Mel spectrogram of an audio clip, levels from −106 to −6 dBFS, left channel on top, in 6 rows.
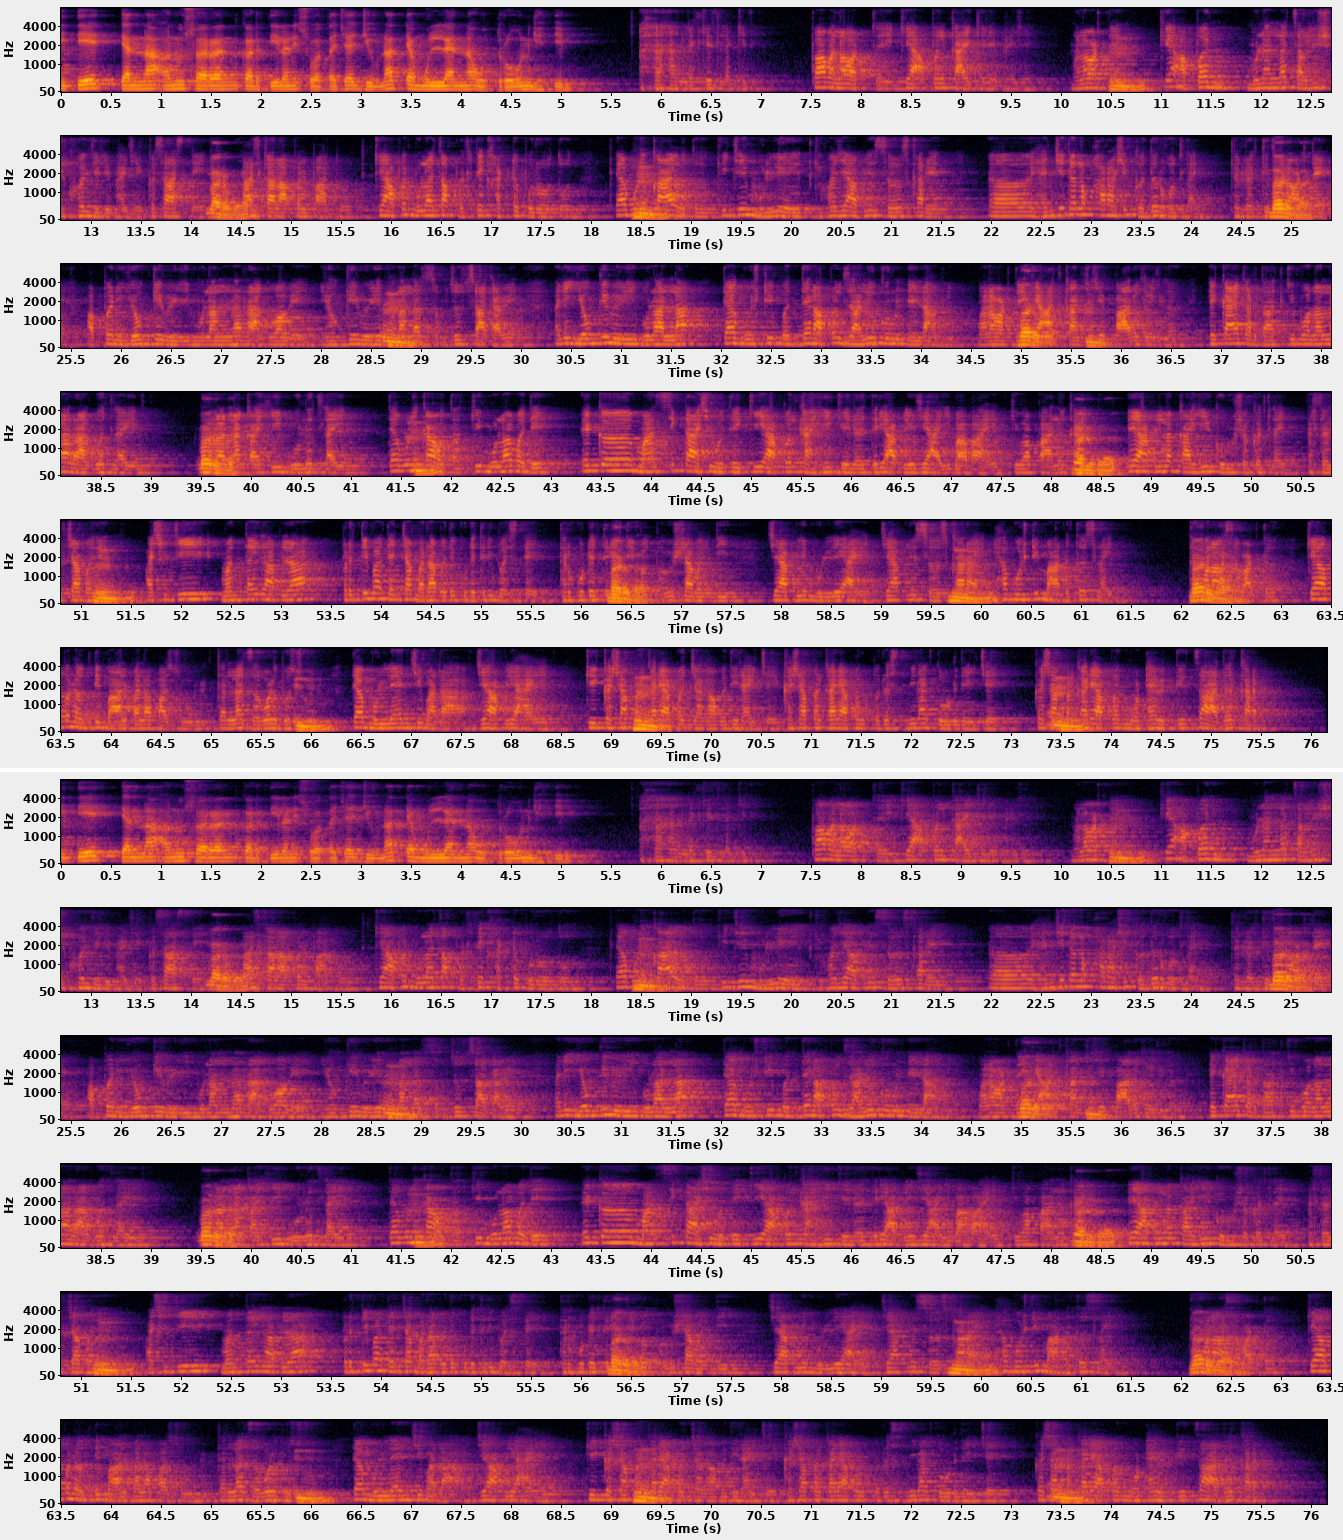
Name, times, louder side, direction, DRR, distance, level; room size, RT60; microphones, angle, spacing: voice 1, 0.0-5.1 10.5-10.9 14.2-14.7 18.4-18.8 24.8-25.2 28.6-29.0 35.0-35.4 35.7-35.8 39.5-39.9 41.6-41.9 48.2-48.7 51.1-51.5 56.3-56.7 59.7-60.2 62.1-62.5 65.8-66.2 69.2-69.6 73.4-73.8, left 3 dB, 30° left, 6 dB, 0.4 m, -31 dB
voice 2, 5.8-6.9 7.5-9.8 10.1-10.6 11.0-14.2 14.5-17.8 18.3-21.5 22.0-24.1 24.4-25.4 25.7-31.7 32.0-36.6 36.9-38.9 39.5-41.0 41.4-43.0 43.3-48.4 48.8-51.3 51.6-53.3 53.6-57.5 57.9-61.3 62.1-63.0 63.3-66.1 66.4-68.4 68.8-72.9 73.2-75.5, left 3 dB, 85° left, 5 dB, 1.4 m, -39 dB
14.5 x 13.5 x 2.5 m, 1.3 s
head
